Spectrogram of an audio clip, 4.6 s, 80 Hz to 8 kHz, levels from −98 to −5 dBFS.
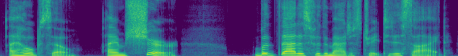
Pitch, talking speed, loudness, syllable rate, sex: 205 Hz, 170 wpm, -20 LUFS, 5.5 syllables/s, female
